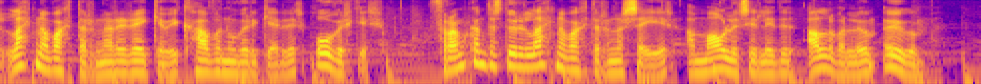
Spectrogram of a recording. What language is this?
Icelandic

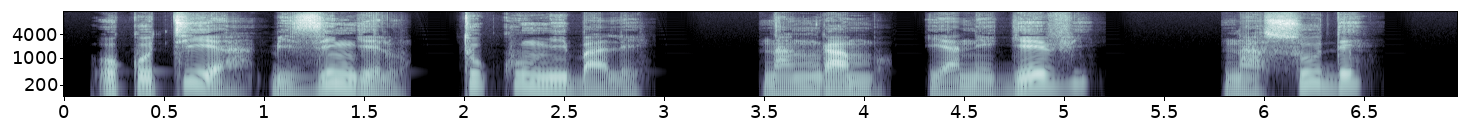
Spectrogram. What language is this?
Lingala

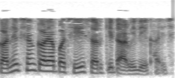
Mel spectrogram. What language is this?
Gujarati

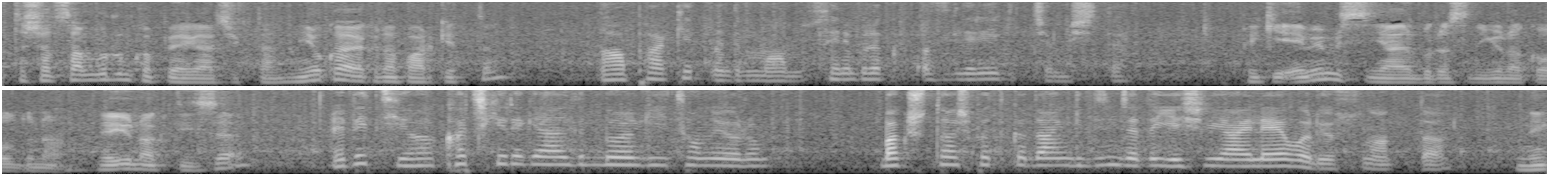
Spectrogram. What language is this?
Turkish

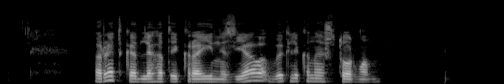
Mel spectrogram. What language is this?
Belarusian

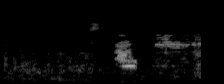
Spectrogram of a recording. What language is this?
Pashto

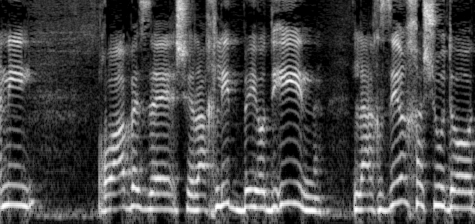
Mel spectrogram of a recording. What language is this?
Hebrew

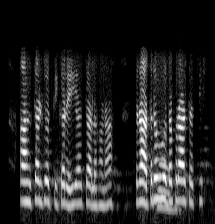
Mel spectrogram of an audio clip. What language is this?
Punjabi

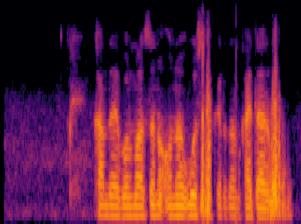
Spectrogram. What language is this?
Uzbek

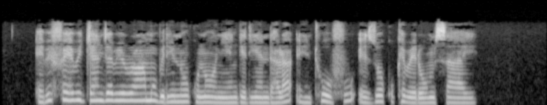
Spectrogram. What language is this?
Ganda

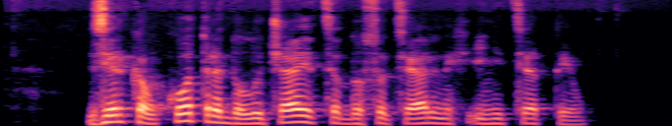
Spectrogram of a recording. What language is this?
Ukrainian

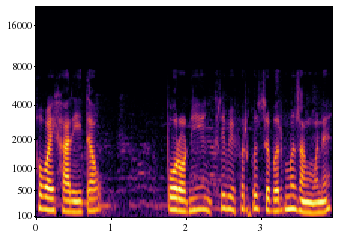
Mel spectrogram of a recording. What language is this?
Bodo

